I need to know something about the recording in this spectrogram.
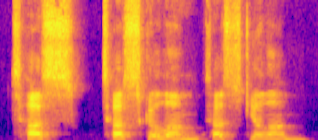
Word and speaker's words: Tusculum: Where, how do you pronounce it? Tusculum.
